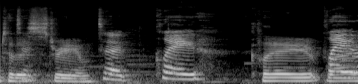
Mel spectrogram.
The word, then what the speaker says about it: Klei: Klei Rhymes with Klei. Klei.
